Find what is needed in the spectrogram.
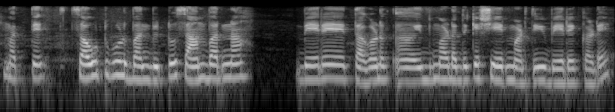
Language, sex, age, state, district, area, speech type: Kannada, female, 18-30, Karnataka, Chitradurga, urban, spontaneous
